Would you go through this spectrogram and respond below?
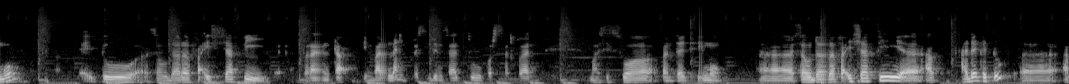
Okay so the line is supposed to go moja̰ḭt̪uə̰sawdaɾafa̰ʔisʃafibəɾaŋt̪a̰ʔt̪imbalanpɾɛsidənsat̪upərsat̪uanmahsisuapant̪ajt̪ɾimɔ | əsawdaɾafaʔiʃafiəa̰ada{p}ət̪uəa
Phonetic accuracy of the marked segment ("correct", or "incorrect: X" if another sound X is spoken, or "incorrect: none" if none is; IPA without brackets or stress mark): incorrect: k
